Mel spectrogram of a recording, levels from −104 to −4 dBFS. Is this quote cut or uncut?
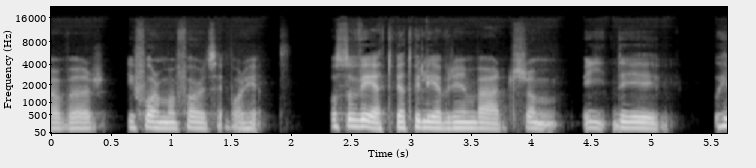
uncut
